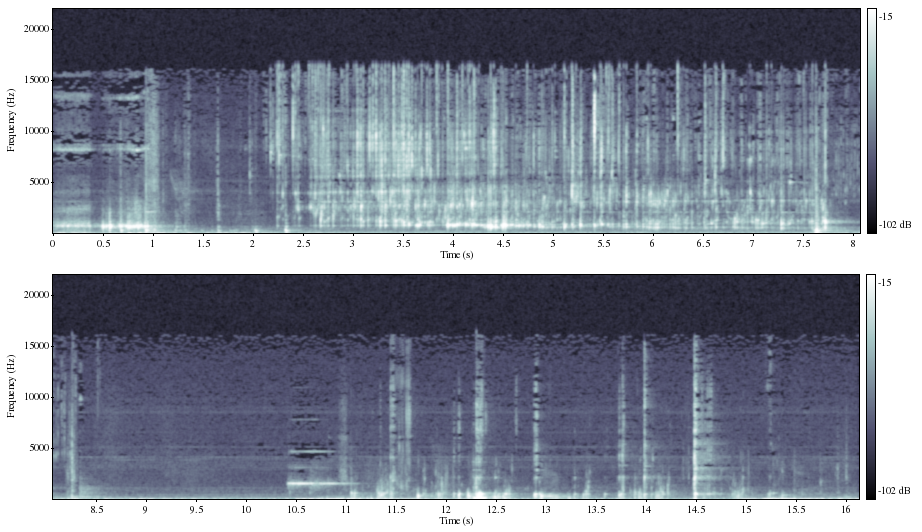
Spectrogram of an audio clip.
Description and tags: bebendo agua
tirando agua do filtro de barro
audio, sterio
